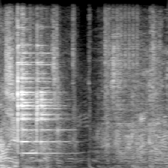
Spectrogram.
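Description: Boxing ring bell rung once: a short metallic ring of under a second, signalling the end of the round.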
